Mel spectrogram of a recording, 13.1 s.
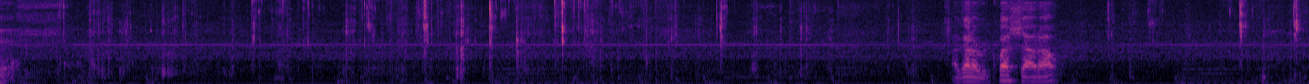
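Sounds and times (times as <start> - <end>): person chewing food: 0.2 - 9.5, 11.0 - 13.0.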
